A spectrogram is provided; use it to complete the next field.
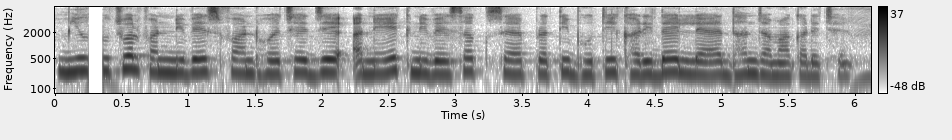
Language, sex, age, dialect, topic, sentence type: Maithili, female, 25-30, Eastern / Thethi, banking, statement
